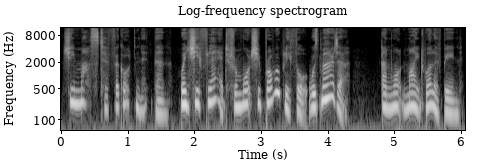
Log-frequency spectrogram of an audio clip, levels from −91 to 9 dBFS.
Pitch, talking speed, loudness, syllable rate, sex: 205 Hz, 220 wpm, -18 LUFS, 5.0 syllables/s, female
